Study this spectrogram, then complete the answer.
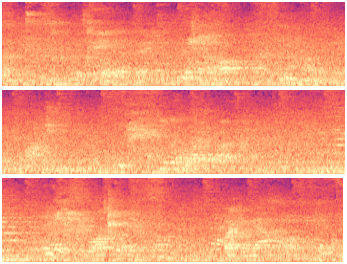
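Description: A man grunts with effort while lifting.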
